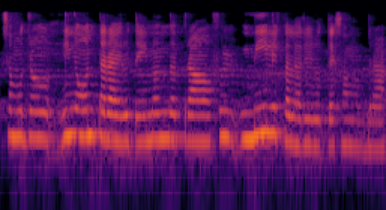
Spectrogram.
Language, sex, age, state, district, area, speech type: Kannada, female, 18-30, Karnataka, Chitradurga, rural, spontaneous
